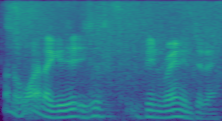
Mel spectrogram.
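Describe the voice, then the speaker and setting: A man's voice: medium pitch, lively intonation, fast talker, warm tone, a little hiss or hum. A man giving casual, rambling commentary as he streams a speedrun. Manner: rambling and chatty, with frequent restarts and "like".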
